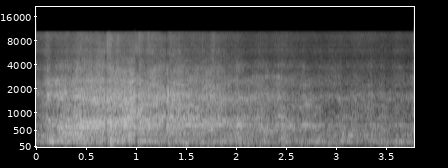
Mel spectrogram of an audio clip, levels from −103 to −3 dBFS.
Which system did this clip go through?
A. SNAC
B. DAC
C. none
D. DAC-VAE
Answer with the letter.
A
